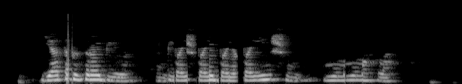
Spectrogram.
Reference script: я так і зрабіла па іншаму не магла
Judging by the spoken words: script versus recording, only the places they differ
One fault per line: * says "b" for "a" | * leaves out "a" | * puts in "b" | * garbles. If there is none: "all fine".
* garbles
* puts in "не"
